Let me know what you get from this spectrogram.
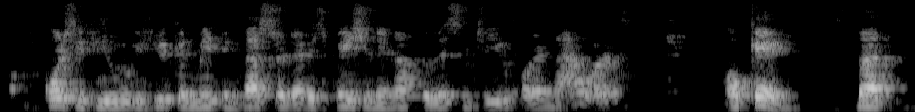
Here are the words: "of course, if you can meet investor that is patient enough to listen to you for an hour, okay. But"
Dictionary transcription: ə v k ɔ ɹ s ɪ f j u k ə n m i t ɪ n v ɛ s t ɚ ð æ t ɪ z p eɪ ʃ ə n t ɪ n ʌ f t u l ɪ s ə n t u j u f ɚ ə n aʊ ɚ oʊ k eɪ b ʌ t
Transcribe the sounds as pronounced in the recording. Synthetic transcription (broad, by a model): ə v k ɔ ɹ s ɪ f j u k ə n m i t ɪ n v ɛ s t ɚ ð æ t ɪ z p eɪ ʃ ə n t ɪ n ʌ f t u l ɪ s ə n t u j u f ɚ ə n aʊ ɚ oʊ k eɪ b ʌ t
